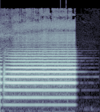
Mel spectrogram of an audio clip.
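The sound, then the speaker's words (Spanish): A languid trumpet sound effect: a single sustained brass note, like a droopy trumpet, holds steady for about a second and a half with rich harmonics, then cuts off and fades into silence. No voices. “¿Cómo echaba de menos el ruido de la trompeta lánguida esta?”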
